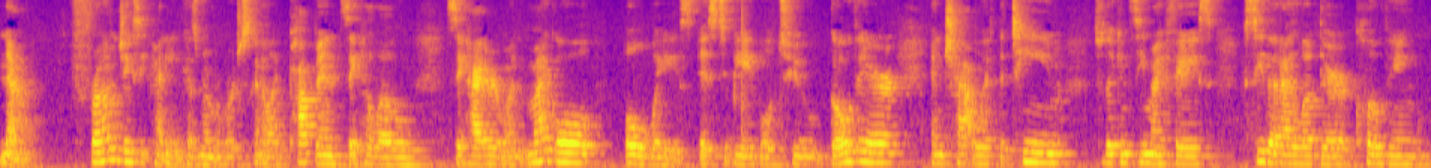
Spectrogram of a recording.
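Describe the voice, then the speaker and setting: Over noticeable background noise and audible room echo, a woman with an American accent speaks in a very deep, low pitch with monotone, flat intonation. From Miami, Florida. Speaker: fashion vlogger. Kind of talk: casual vlog chat. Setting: at home at night. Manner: speaking quietly.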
